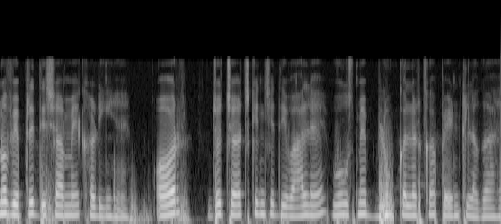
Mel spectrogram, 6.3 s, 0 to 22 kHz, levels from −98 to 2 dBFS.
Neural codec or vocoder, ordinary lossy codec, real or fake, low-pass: none; none; real; 7.2 kHz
